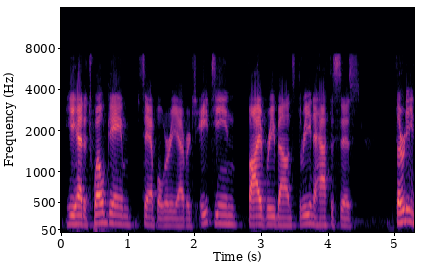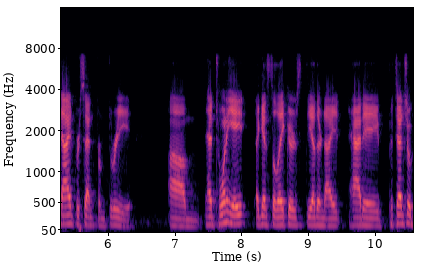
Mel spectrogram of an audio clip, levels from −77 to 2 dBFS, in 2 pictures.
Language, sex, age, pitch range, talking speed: English, male, 30-49, 120-145 Hz, 175 wpm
